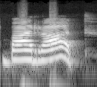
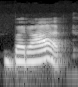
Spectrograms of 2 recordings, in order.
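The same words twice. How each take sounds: First: बारात with a long first a, baa-raat; wrong form read aloud. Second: बारात with a short first vowel, buh-raat; correct form. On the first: Teacher reads the wrong spelling बारात with long baa. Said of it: "अशुद्ध, शुद्ध". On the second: Teacher gives the correct बारात with short buh. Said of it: "शुद्ध". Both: Shown as a demonstration.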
